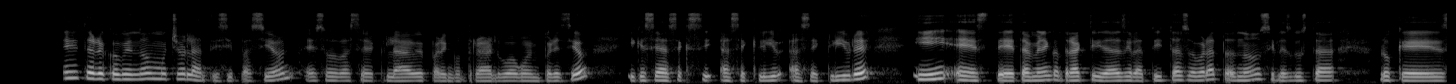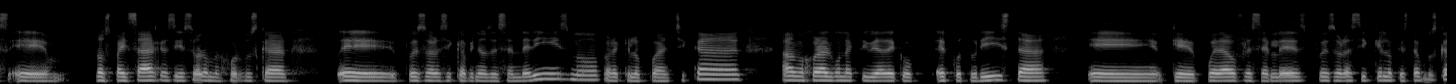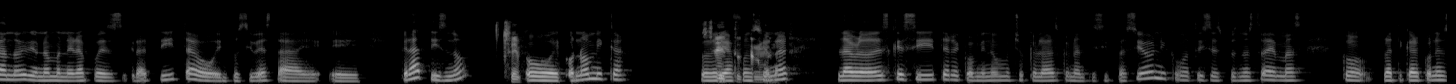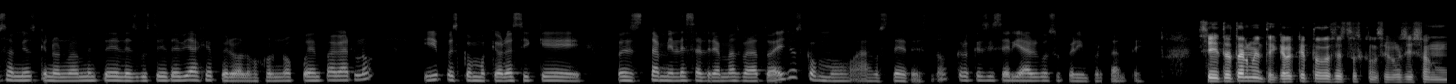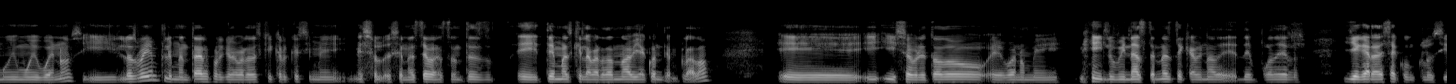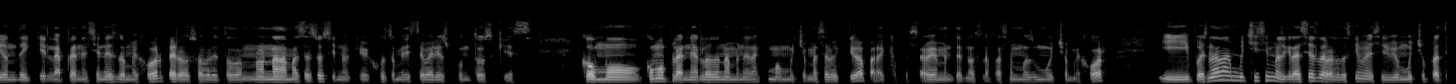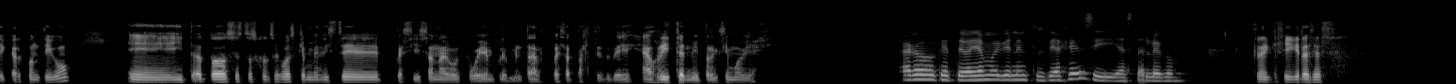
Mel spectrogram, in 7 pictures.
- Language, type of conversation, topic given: Spanish, advice, ¿Cómo puedo viajar más con poco dinero y poco tiempo?
- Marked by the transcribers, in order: "asequible" said as "asecrible"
